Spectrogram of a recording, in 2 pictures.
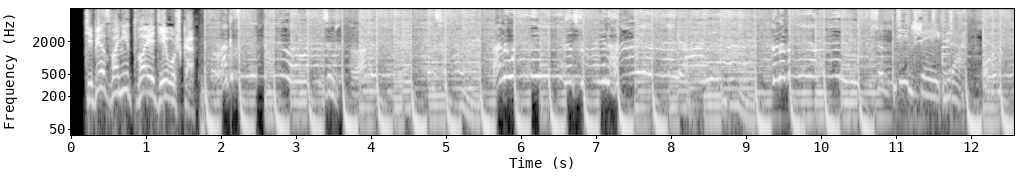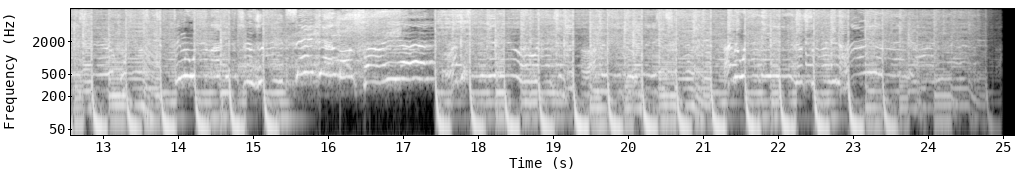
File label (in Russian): girl zvonit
